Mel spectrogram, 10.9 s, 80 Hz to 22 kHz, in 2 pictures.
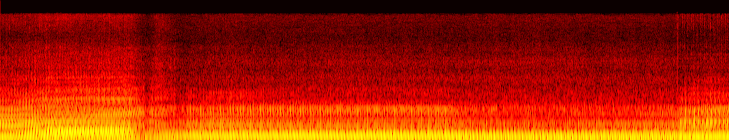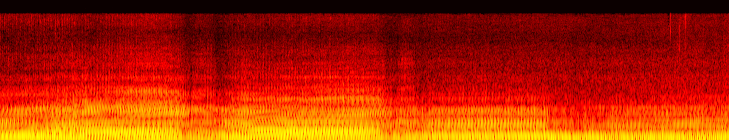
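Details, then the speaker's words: Harley-Davidson Night Rod V-twin, 1130cc bored to 1250cc with Hellraiser cams, on test ride: pulls cleanly up through the revs with a brief dip at each shift; strong, healthy running. "that exhaust sounds so good i i don't even have to gun it all the way to 9000 rpm like i am good just ripping through it like that"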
